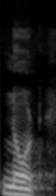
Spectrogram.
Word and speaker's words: knot: KNOT नोट। इसमें के silent रहेगा।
